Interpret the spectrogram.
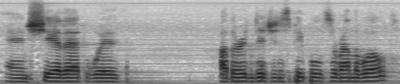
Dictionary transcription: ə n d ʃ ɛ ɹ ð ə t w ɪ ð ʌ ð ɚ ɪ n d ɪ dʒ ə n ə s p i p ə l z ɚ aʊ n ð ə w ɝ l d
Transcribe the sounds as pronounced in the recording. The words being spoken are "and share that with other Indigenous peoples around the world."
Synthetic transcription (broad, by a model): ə n ʃ ɛ ɹ ð ə t w ɪ ð ʌ ð ɚ ɪ n d ɪ dʒ ə n ə s p i p l z ɚ aʊ n ð ə w ɝ l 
